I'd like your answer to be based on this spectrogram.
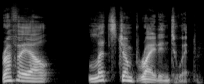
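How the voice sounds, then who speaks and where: A man hosting an economics podcast, introducing the topic and his guest in a clear, measured, emphatic way. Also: medium pitch, very animated, sharp tone, no echo, clean studio sound, soft background music. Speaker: podcast host. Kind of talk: scripted podcast narration and interviewing.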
